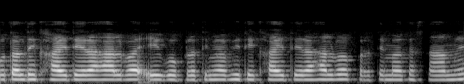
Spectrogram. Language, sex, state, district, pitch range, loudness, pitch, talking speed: Bhojpuri, female, Uttar Pradesh, Deoria, 215-225 Hz, -16 LUFS, 220 Hz, 205 wpm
